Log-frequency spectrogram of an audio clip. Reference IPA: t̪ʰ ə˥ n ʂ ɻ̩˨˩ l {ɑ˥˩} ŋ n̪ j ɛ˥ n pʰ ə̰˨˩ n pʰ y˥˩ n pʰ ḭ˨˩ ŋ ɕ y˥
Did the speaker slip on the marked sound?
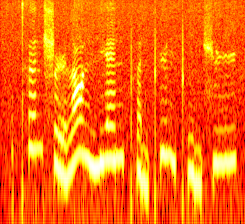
no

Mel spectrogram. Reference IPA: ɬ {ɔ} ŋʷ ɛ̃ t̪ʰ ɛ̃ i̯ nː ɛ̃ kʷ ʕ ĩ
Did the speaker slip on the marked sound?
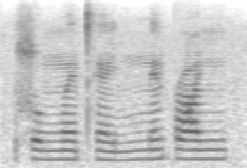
yes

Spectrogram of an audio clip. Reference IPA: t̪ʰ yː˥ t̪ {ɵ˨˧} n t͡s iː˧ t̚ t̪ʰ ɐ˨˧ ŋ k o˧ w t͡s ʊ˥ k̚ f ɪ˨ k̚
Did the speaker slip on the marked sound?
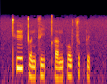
no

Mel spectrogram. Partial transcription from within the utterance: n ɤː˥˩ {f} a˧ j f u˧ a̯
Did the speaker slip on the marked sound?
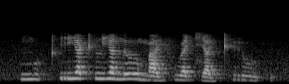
yes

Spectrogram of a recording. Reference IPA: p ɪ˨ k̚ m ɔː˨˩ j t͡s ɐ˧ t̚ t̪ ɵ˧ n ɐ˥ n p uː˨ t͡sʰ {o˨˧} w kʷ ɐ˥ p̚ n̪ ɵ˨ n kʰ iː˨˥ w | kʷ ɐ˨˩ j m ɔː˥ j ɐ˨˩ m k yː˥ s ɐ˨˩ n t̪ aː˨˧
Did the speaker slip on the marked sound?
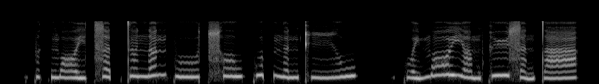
yes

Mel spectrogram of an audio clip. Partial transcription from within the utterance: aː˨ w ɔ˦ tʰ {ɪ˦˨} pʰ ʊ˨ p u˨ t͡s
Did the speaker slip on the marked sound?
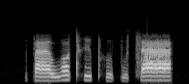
no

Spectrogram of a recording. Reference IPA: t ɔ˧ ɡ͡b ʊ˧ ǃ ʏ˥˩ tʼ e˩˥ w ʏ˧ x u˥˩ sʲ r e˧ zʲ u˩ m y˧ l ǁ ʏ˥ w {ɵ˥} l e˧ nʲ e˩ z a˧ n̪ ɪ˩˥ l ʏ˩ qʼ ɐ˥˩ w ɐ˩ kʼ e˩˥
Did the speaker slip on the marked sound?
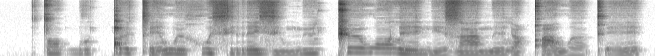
yes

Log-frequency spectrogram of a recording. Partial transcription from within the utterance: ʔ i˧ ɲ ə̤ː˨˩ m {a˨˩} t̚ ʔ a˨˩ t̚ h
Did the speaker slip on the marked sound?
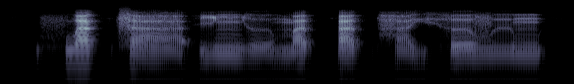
yes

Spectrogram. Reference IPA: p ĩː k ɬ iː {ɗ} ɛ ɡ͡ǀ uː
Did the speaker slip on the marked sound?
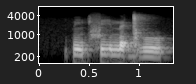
yes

